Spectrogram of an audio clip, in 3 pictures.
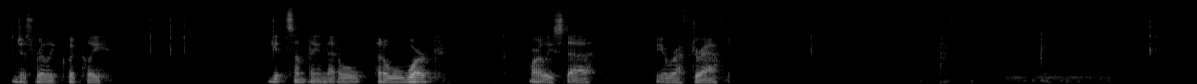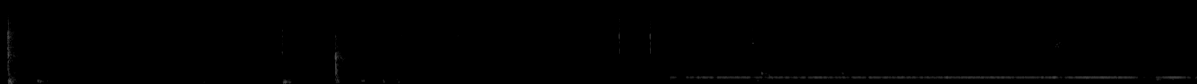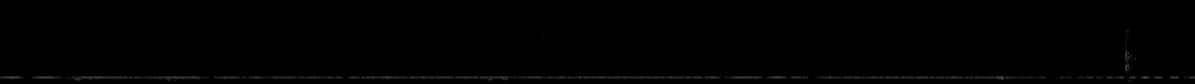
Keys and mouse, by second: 1.7 click, 2.4-19.9 drag, 4.9 j, 12.1 x, 19.3 ctrl+Tab, 19.9-21.9 ctrl+middle drag, 20.1 ctrl+s, 21.9 click, 22.1 ctrl+Tab, 23.1-26.0 middle drag, 25.0 d, 26.0-35.8 ctrl+drag, 29.2 v, 30.9 p.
